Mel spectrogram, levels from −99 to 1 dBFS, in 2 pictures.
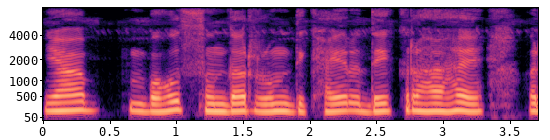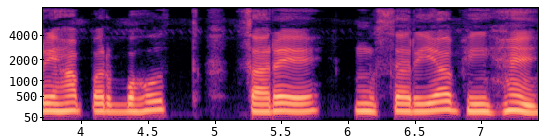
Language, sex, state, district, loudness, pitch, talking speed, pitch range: Hindi, male, Chhattisgarh, Balrampur, -19 LUFS, 160 Hz, 130 wpm, 155-170 Hz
